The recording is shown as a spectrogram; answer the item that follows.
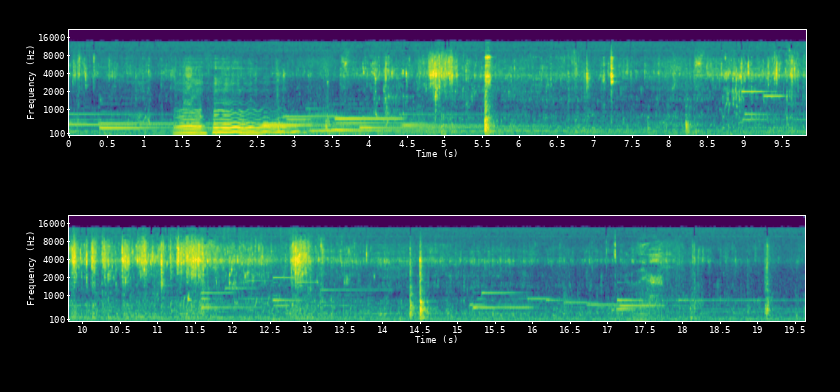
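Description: Tap water runs while a cup is washed out with dishwashing liquid, giving a steady trickling, pouring wash with a brief stronger splash near the start.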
